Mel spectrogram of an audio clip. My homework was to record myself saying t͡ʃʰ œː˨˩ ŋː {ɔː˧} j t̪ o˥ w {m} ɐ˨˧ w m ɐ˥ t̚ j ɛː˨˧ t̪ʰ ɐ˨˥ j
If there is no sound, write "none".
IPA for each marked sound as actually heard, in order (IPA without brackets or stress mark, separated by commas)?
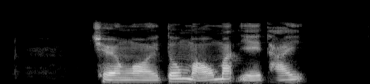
ɔː˨˩, m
